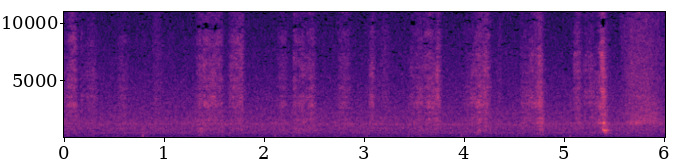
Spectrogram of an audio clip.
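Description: Large felt-tip marker writing on paper: faint, short strokes of the tip on the page, several spread through.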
